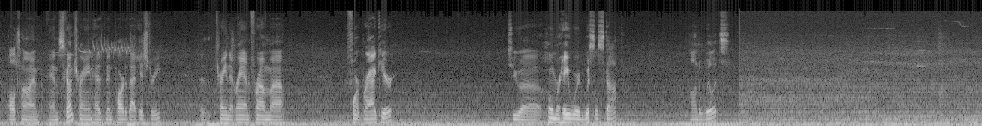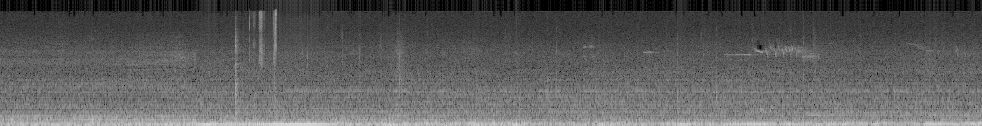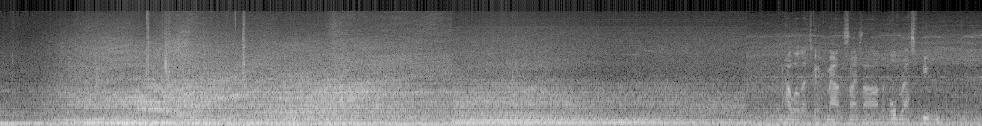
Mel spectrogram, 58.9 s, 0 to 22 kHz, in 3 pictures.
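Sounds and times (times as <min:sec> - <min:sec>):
road traffic rumble: 0:00.0 - 0:58.9.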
